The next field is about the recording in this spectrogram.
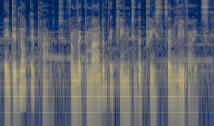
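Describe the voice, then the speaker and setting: A man narrating scripture from a script in a measured, formal way. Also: medium pitch, big pitch swings, soft background music. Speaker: narrator of an audio Bible.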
